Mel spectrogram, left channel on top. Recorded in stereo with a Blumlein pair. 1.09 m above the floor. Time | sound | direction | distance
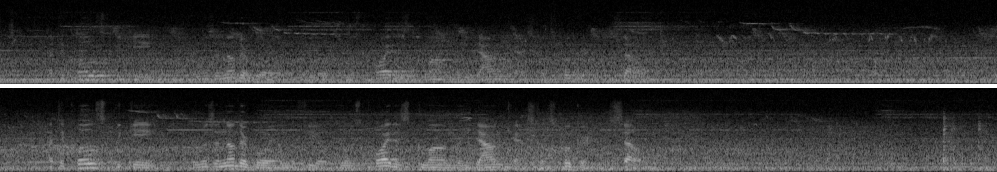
0.5 | a man speaking | 25° right | 1.7 m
